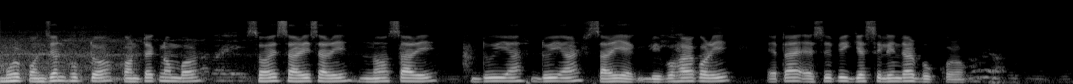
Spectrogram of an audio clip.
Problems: constant background noise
